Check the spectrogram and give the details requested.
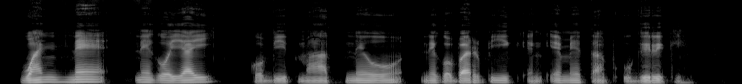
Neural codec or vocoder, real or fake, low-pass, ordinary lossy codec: none; real; none; none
